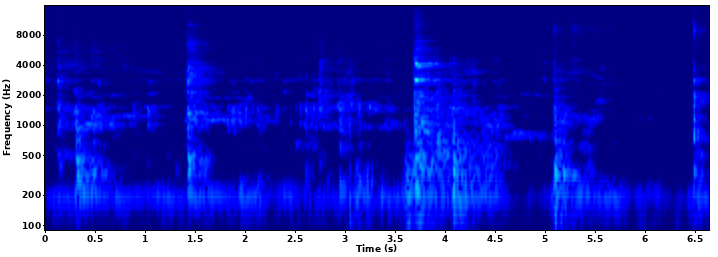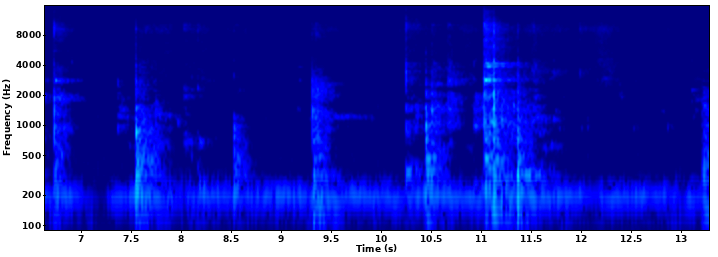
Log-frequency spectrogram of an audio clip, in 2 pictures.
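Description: A metal spoon stirring vermicelli in a stainless steel pot, clinking against the pot's sides about a dozen times at uneven intervals.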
